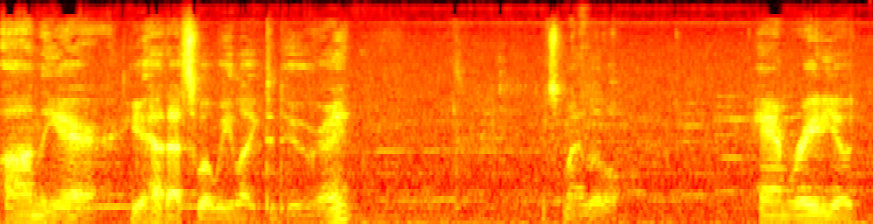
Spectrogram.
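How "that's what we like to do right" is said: ordinary talk, nothing marked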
